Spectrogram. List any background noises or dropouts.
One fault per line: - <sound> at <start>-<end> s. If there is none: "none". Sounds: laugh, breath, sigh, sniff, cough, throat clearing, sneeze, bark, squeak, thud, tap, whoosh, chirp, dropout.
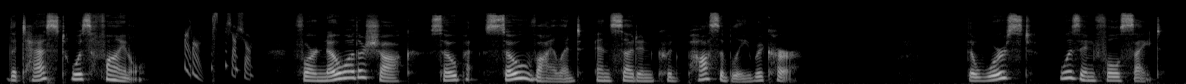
- chirp at 1.8-2.6 s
